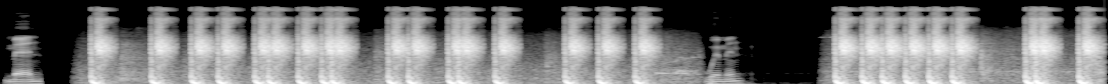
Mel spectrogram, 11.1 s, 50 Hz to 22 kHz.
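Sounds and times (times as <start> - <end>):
fight punches and kicks: 1.0 - 6.6, 8.4 - 11.0.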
